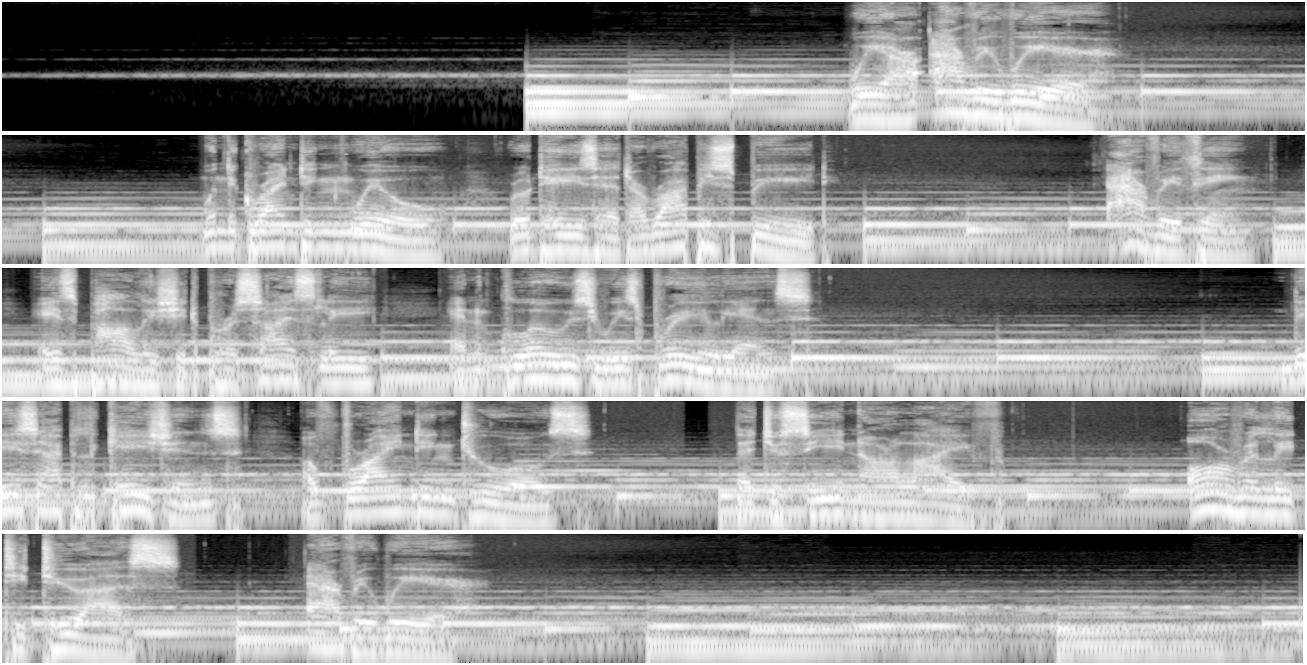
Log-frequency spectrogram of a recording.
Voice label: 英文男

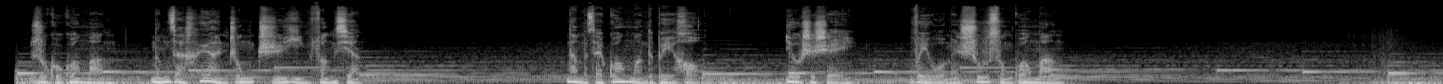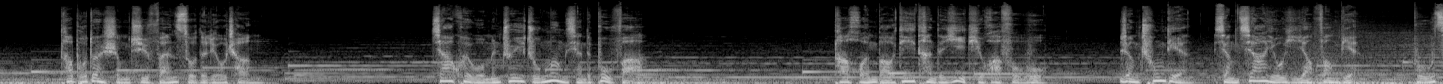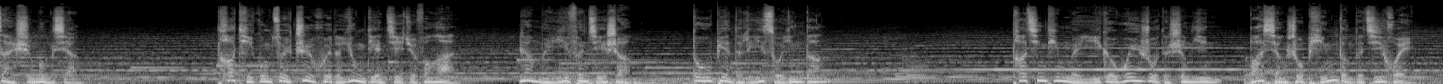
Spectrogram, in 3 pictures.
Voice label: 宣传走心国网电力

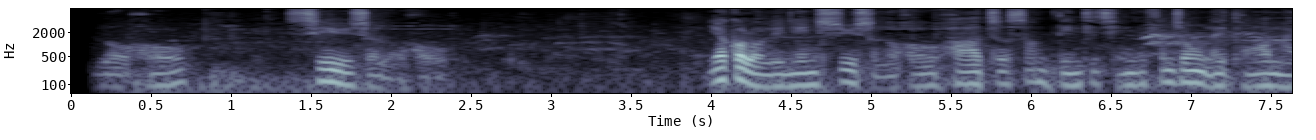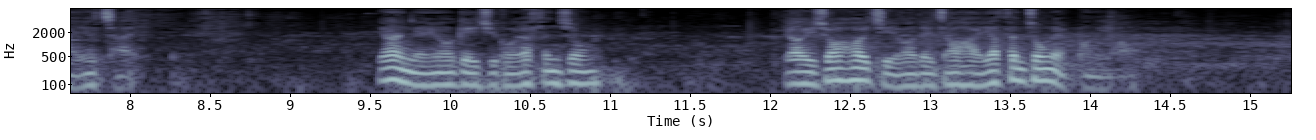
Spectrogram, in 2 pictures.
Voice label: 粤语配音作品

